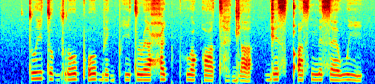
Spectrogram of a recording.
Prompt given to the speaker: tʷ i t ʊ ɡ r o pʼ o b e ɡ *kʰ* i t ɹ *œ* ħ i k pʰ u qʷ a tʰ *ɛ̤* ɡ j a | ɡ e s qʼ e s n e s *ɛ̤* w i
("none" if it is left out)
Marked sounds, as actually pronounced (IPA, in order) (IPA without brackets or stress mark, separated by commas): pʰ, ɛ, ɛ̤, ɛ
